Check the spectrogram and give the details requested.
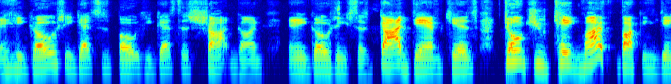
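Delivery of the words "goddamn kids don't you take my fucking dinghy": enraged, loud, furious swearing yell. Retelling how the furious king shouted at the kids: imitating a furious screaming king. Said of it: "He's screaming and shouting and swearing".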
